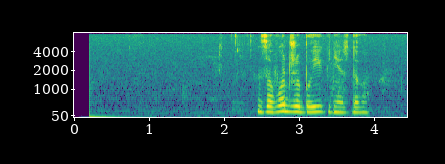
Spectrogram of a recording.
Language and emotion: Russian, neutral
